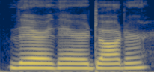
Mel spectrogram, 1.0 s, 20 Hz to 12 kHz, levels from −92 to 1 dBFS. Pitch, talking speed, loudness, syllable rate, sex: 220 Hz, 175 wpm, -15 LUFS, 6.7 syllables/s, female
